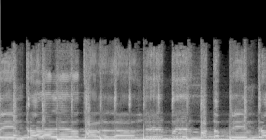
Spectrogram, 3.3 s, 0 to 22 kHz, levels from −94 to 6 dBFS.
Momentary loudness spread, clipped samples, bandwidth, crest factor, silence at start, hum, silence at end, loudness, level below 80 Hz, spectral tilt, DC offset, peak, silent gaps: 2 LU; under 0.1%; 15.5 kHz; 8 dB; 0 s; none; 0 s; -13 LUFS; -12 dBFS; -4.5 dB/octave; under 0.1%; 0 dBFS; none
